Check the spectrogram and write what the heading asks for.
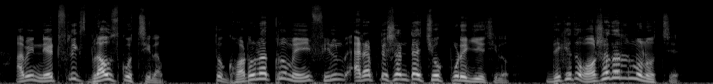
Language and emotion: Bengali, surprised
